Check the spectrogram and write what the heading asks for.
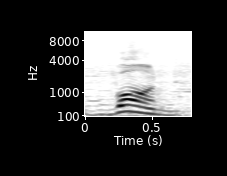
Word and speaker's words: Von: Me dicen, no es F, no es con F, es Von. En vez de, lo que pasa es que se menciona Von, pero es Von, es V-O-N, ¿ok? Me dicen cómo se escribe Von, V-V-N, espacio, D-P-E-L, con dos P, D-I-P-P-E-L, repito, V-O-N, espacio, D-I-P-P-E-L.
